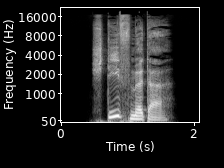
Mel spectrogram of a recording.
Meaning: nominative/accusative/genitive plural of Stiefmutter
- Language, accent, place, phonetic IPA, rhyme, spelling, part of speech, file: German, Germany, Berlin, [ˈʃtiːfˌmʏtɐ], -iːfmʏtɐ, Stiefmütter, noun, De-Stiefmütter.ogg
